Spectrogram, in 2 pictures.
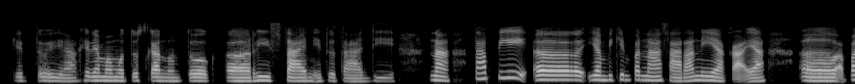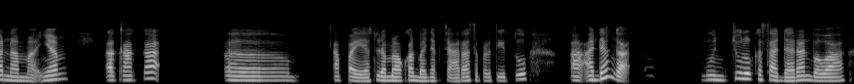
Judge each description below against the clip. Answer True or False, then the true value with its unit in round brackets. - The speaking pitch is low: False (180 Hz)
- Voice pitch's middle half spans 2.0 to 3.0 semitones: False (3.4 semitones)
